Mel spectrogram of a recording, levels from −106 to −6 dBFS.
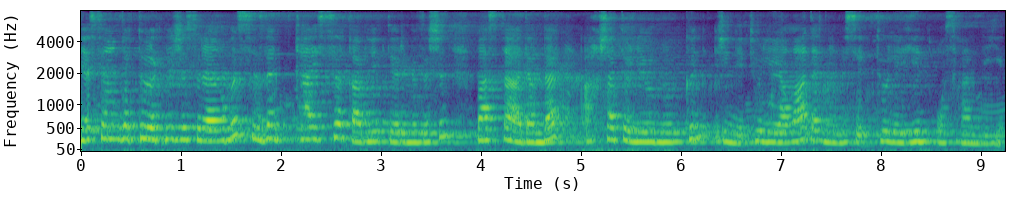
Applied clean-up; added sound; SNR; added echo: neural separator model SepFormer DNS4.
